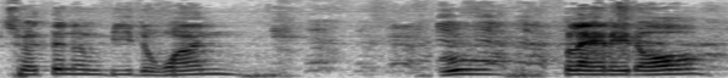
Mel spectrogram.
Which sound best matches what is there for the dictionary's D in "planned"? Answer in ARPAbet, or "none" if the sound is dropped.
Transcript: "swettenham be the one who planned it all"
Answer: none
